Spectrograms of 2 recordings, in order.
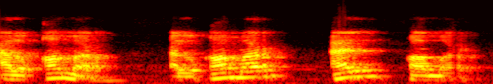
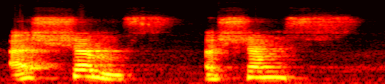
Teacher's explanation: lamnya diidghamkan ke asyin.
